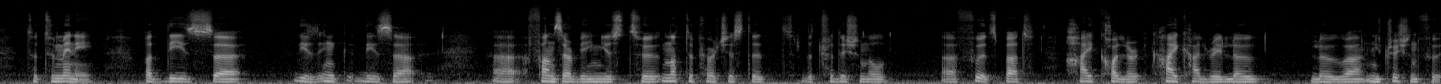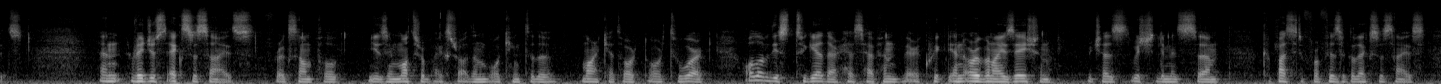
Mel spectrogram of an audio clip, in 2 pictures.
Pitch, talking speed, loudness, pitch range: 125 Hz, 145 wpm, -30 LUFS, 120-135 Hz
